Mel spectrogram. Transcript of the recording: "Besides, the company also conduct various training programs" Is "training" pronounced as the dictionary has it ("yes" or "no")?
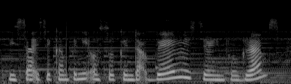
no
